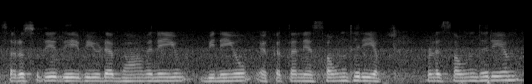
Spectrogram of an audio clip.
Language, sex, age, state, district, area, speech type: Malayalam, female, 45-60, Kerala, Kottayam, rural, spontaneous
